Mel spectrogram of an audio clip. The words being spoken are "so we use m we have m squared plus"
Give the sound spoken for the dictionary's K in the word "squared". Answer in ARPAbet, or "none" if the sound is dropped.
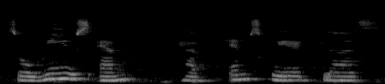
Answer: K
